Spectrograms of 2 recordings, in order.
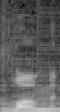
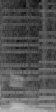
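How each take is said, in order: First: The vowel is a short uh sound. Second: The vowel is a long o sound. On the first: The speaker calls it wrong. "Not like lung" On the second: The speaker calls it right. "pronounced with a long O"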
